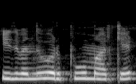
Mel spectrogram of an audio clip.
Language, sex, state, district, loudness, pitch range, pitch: Tamil, female, Tamil Nadu, Nilgiris, -14 LUFS, 250-270 Hz, 260 Hz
